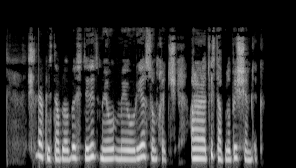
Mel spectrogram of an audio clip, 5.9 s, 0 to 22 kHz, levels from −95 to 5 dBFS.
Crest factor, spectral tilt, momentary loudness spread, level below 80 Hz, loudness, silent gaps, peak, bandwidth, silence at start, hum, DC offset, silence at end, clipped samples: 16 dB; -4 dB/octave; 10 LU; -68 dBFS; -17 LUFS; none; -2 dBFS; 11 kHz; 0.55 s; none; under 0.1%; 0.8 s; under 0.1%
